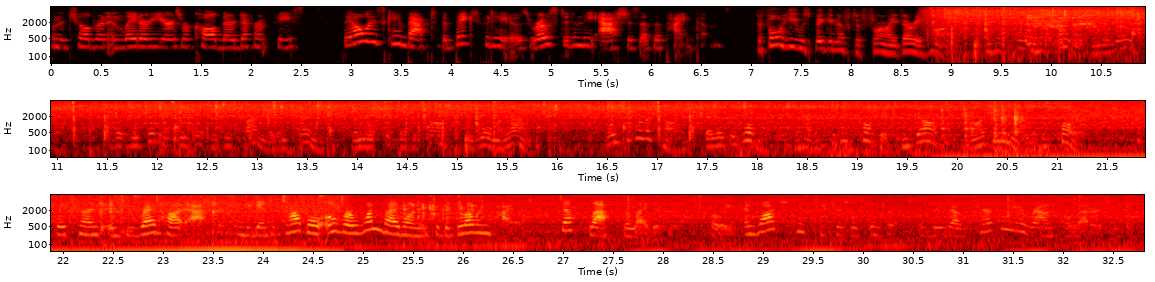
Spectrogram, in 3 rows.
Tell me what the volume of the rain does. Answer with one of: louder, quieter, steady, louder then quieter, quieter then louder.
steady.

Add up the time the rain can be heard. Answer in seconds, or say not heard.
24 s.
